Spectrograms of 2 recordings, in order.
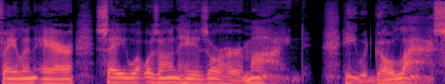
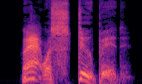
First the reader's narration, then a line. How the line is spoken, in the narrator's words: Grit snarled back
